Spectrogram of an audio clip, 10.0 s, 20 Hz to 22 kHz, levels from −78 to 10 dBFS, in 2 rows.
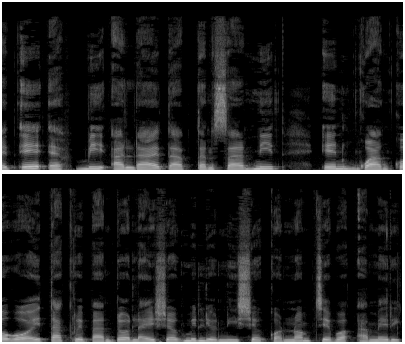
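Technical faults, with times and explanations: No technical faults can be heard in this speech recording, and the signal carries through with no gaps, distortion or level disturbances at any point.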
